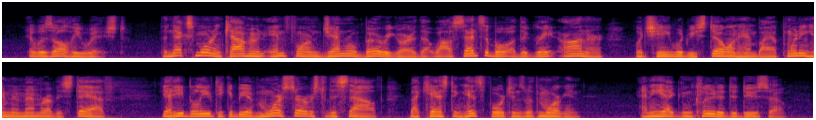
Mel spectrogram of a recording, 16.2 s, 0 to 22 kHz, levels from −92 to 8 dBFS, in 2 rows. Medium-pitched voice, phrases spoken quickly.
Yes: medium, 145 Hz; fast, 215 wpm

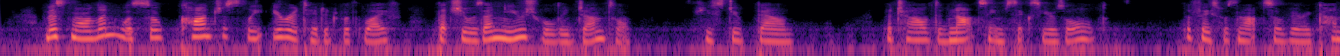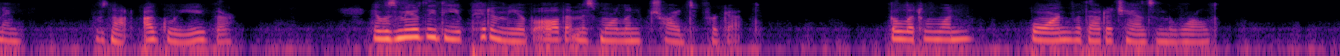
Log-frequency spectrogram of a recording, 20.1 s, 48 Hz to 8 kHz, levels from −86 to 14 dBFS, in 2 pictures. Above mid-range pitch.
Yes: high, 205 Hz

